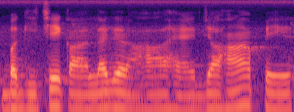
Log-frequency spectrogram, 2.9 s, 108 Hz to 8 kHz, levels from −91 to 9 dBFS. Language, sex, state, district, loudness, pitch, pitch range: Hindi, male, Chandigarh, Chandigarh, -19 LUFS, 110 Hz, 105-115 Hz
